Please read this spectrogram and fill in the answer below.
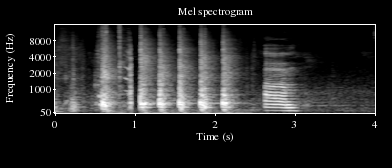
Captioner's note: knocking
